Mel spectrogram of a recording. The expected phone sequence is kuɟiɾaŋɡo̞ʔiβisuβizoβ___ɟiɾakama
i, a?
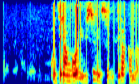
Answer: i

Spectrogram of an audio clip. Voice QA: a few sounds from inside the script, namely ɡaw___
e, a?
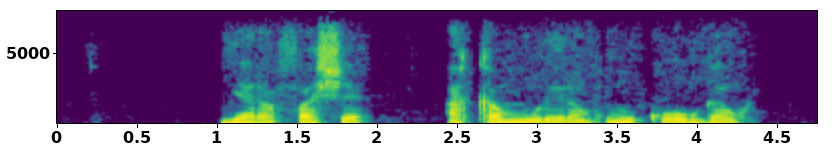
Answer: e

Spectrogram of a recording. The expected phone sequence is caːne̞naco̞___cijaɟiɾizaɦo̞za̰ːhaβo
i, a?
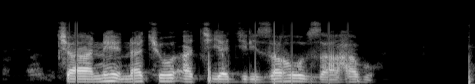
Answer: a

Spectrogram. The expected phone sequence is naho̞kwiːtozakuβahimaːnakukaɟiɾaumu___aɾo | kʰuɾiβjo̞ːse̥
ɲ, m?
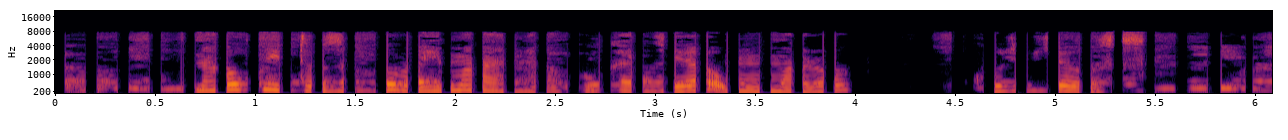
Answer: m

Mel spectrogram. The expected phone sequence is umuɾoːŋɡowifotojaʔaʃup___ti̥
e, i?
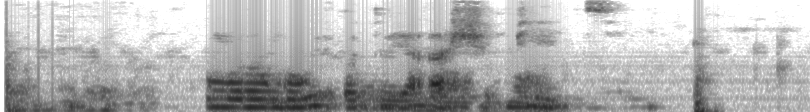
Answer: i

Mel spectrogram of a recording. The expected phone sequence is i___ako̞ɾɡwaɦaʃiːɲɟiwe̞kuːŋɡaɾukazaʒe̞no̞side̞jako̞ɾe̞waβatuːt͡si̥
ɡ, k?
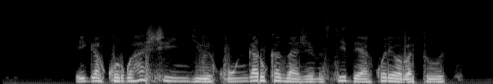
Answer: ɡ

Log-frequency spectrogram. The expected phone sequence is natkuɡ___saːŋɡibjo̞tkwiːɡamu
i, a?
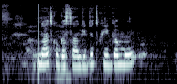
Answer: a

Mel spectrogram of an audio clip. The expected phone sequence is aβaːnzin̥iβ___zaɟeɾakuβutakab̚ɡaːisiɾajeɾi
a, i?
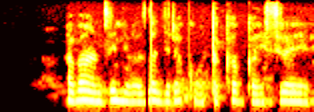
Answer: a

